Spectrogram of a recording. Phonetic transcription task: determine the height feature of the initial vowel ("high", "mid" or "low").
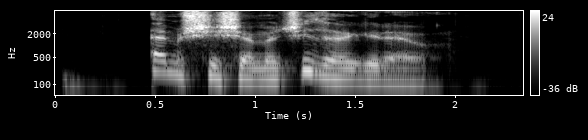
low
